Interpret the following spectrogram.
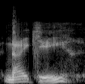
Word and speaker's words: Nike: another large apparel manufacturer whose name starts with an N and rhymes with bikie Nike he claims that they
